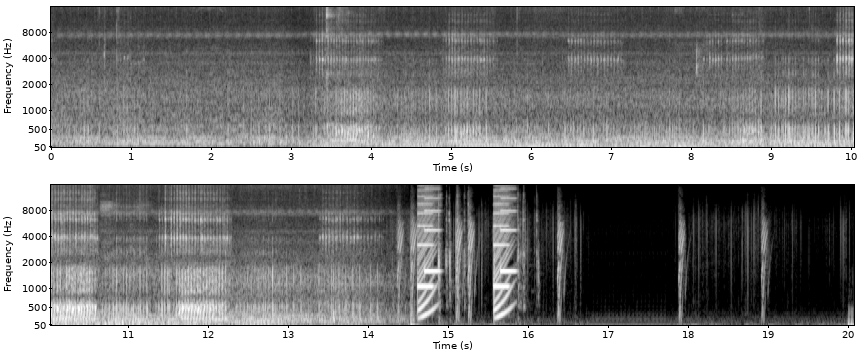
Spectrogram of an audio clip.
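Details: Domestic cat purring as a low, pulsing rumble for about fourteen seconds, swelling and fading in a slow rhythm, before the purr stops and brief high sweeping squeaks and near quiet follow.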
